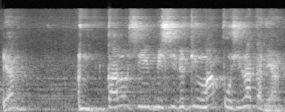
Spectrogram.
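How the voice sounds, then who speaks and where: A man ranting indignantly on a live stream, clearing his throat often. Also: very high-pitched, big pitch swings, normal speed, echoey room, soft background music, low-quality recording. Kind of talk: heated live-stream rant.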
